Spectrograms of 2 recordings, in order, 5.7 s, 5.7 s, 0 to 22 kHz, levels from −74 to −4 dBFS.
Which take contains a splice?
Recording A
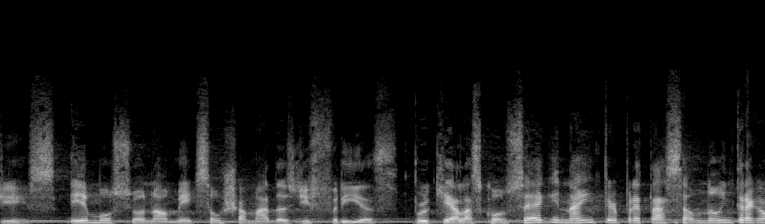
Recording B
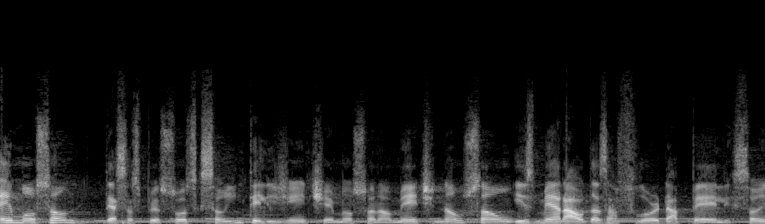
A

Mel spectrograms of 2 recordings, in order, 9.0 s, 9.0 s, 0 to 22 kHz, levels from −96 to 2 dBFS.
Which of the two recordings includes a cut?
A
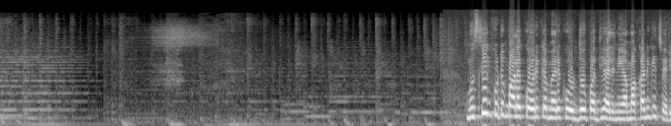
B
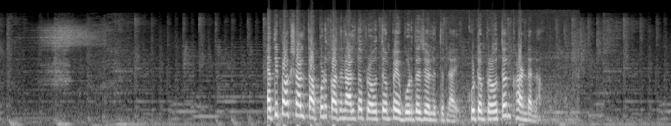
B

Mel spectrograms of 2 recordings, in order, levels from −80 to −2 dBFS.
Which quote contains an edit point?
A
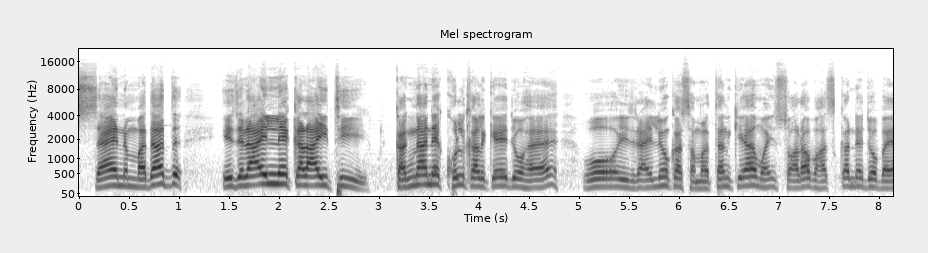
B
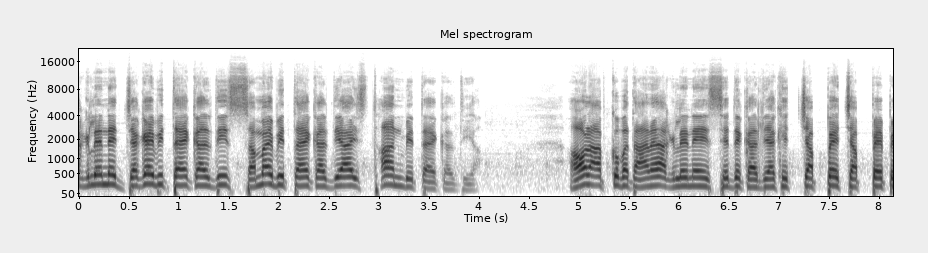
A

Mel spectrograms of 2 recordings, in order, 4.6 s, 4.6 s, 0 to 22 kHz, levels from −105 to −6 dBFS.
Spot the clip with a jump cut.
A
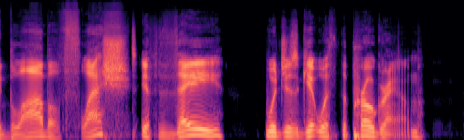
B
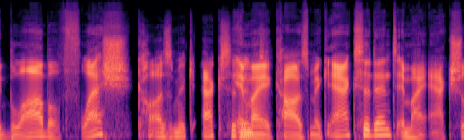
A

